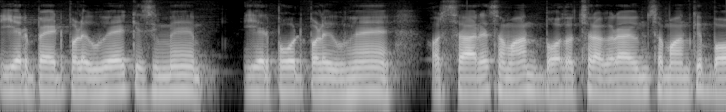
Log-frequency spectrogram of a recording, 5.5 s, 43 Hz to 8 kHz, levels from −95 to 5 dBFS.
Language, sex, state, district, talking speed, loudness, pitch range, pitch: Hindi, male, Bihar, West Champaran, 265 wpm, -19 LUFS, 110-115 Hz, 115 Hz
